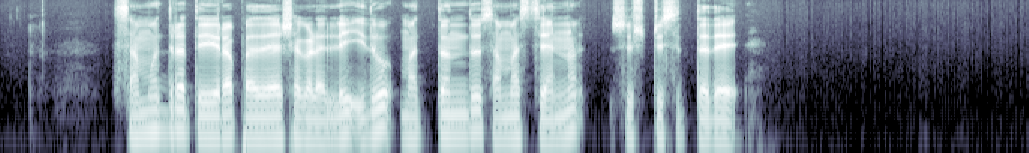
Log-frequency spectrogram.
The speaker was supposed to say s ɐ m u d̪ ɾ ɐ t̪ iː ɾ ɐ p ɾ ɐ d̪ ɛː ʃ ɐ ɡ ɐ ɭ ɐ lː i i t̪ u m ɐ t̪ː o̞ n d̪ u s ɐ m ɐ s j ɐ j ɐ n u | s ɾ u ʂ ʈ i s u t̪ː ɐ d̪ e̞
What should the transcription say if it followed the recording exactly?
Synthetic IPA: s ɐ m u d̪ ɾ ɐ t̪ iː ɾ ɐ p ɾ ɐ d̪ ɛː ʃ ɐ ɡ ɐ ɭ ɐ lː i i d̪ u m ɐ t̪ː o̞ n d̪ u s ɐ m ɐ s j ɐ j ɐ nː u | s ɾ u ʂ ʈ i s u t̪ː ɐ d̪ e̞

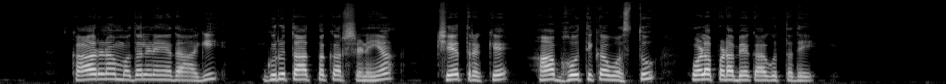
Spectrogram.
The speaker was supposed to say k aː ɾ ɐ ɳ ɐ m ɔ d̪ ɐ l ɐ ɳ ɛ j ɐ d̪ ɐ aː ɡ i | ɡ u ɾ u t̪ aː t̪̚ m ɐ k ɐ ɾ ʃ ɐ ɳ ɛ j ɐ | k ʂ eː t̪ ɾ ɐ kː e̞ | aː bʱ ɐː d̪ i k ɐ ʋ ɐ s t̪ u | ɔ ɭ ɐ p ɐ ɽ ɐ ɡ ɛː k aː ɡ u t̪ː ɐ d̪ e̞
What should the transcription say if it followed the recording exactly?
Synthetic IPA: k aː ɾ ɐ ɳ ɐ m ɔ d̪ ɐ l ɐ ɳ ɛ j ɐ d̪ ɐ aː ɡ i | ɡ u ɾ u t̪ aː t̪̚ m ɐ k ɐ ɾ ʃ ɐ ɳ ɛ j ɐ | k ʂ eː t̪ ɾ ɐ kː e̞ | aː bʱ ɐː t̪ i k ɐ ʋ ɐ s t̪ u | ɔ ɭ ɐ p ɐ ɽ ɐ b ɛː k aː ɡ u t̪ː ɐ d̪ e̞

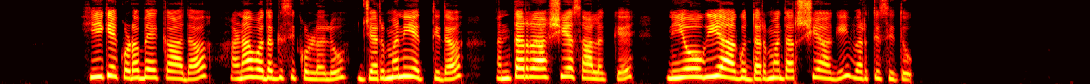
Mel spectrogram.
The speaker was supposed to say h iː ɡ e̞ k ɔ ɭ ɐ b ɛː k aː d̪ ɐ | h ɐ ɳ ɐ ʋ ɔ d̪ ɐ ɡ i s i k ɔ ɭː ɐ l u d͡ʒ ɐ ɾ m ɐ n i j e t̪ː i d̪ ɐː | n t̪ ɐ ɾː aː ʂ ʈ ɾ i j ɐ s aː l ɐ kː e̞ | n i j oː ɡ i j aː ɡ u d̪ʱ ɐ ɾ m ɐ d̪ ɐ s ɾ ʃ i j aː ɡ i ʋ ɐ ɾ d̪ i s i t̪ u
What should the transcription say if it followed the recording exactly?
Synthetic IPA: h iː ɡ e̞ k ɔ ɽ ɐ b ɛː k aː d̪ ɐ | h ɐ ɳ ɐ ʋ ɔ d̪ ɐ ɡ i s i k ɔ ɭː ɐ l u d͡ʒ ɐ ɾ m ɐ n i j e t̪ː i d̪ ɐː | n t̪ ɐ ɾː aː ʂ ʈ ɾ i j ɐ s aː l ɐ kː e̞ | n i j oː ɡ i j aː ɡ u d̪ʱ ɐ ɾ m ɐ d̪ ɐ ɾ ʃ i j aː ɡ i ʋ ɐ ɾ t̪ i s i t̪ u

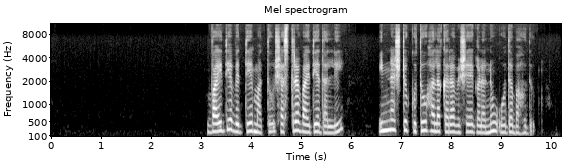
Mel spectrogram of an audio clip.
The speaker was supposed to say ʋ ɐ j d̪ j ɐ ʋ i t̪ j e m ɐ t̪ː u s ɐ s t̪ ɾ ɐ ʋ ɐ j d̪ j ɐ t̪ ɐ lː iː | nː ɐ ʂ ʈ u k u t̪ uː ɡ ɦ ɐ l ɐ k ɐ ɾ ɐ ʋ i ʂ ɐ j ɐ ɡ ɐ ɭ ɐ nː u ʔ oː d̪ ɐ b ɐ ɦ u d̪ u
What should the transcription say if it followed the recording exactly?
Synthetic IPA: ʋ ɐ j d̪ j ɐ ʋ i d̪ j e m ɐ t̪ː u ʃ ɐ s t̪ ɾ ɐ ʋ ɐ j d̪ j ɐ d̪ ɐ lː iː | nː ɐ ʂ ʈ u k u t̪ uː ɦ ɐ l ɐ k ɐ ɾ ɐ ʋ i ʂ ɐ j ɐ ɡ ɐ ɭ ɐ nː u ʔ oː d̪ ɐ b ɐ ɦ u d̪ u

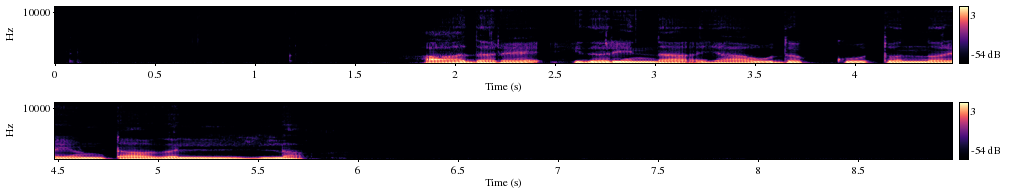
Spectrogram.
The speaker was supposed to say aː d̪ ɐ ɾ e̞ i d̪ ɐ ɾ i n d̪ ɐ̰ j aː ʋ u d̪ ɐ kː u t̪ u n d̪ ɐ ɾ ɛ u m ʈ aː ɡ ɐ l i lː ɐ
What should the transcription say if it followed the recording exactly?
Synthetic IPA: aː d̪ ɐ ɾ e̞ i d̪ ɐ ɾ i n d̪ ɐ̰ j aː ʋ u d̪ ɐ kː u t̪ o n d̪ ɐ ɾ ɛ u ɳ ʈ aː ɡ ɐ l i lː ɐ

